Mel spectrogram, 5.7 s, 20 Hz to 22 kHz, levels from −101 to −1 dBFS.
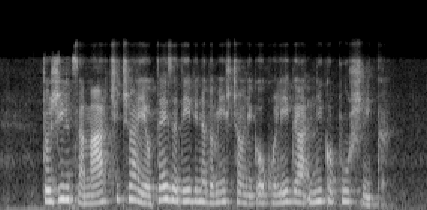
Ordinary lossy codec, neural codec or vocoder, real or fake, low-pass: Opus, 32 kbps; codec, 16 kHz, 4 kbps, FunCodec, trained on Chinese and English, 50 frames a second; fake; 7.2 kHz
